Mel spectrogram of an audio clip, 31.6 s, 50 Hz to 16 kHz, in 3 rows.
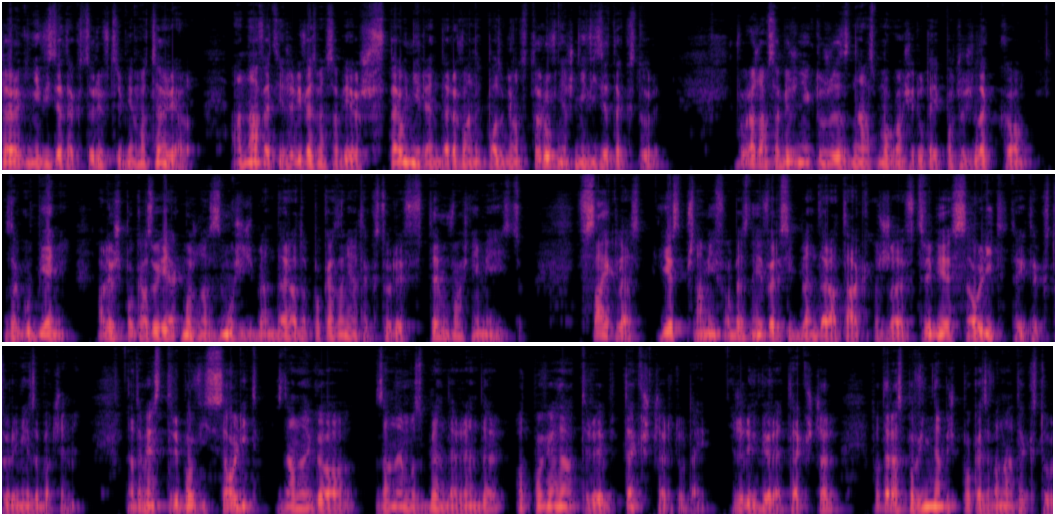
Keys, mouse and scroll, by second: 0.6 click, 1.7 click, 2.8 click, 4.1 click, 8.4 middle click, 11.3 click, 15.5-15.9 scroll down 1, 17.5-18.7 drag, 22.1 middle click, 25.2 click, 27.9 click, 29.1 click.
